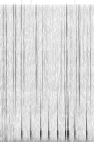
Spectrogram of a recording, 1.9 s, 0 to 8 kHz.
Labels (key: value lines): label: biophony, knock croak
recorder: SoundTrap 300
